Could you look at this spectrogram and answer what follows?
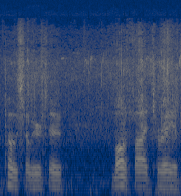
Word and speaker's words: Torreya: over here too Bonafide Terraria trees or Toria as some people do pronounce it Toria yeah I'm sure that's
